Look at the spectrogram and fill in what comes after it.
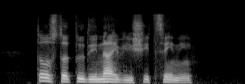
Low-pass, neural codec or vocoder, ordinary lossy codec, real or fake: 10.8 kHz; codec, 16 kHz in and 24 kHz out, 0.8 kbps, FocalCodec, streaming, 65536 codes; none; fake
